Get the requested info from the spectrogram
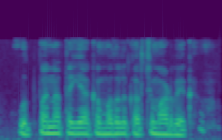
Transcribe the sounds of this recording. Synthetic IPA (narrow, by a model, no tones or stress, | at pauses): ut̪pɐnːɐt̪ɐjaːkɐmɔd̪ɐlukɐɾt͡ʃumaːɽɐbɛːkɐ̥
